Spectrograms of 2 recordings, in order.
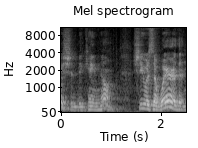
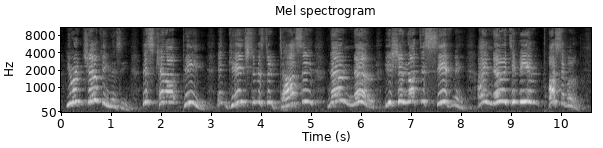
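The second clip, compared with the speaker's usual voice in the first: put-on British accent, pitched very high; 6 dB louder than usual. Dad reading a novel aloud, voicing a character's reply in a British accent. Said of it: "I didn't know I could do a British voice".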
